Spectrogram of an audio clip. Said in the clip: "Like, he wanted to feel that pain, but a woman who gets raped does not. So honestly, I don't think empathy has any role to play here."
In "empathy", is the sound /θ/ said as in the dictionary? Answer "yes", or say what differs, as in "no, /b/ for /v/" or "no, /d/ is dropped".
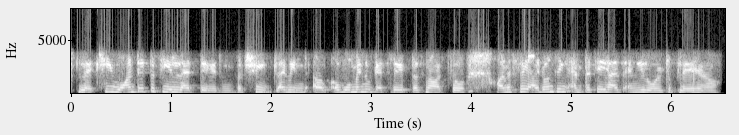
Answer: no, /s/ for /θ/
